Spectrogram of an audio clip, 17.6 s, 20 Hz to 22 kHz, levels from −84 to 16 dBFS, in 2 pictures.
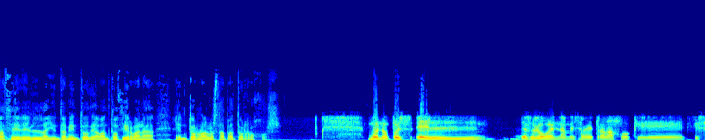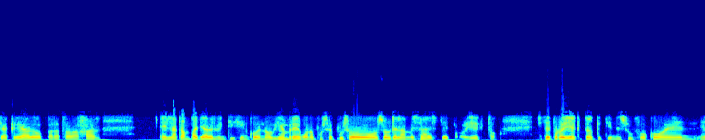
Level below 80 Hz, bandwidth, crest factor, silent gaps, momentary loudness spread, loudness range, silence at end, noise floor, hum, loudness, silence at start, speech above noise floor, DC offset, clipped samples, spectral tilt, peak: -54 dBFS; 10 kHz; 18 dB; none; 15 LU; 5 LU; 0 s; -43 dBFS; none; -22 LUFS; 0 s; 21 dB; under 0.1%; under 0.1%; -7 dB/octave; -4 dBFS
